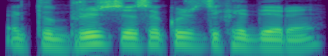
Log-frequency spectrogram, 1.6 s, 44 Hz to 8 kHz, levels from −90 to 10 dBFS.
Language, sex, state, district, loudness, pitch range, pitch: Hindi, male, Arunachal Pradesh, Longding, -16 LUFS, 115-130 Hz, 120 Hz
